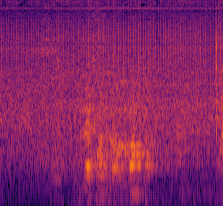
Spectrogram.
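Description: A pause in the speech with steady background room noise, and a faint, distant voice speaking briefly about a second in.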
